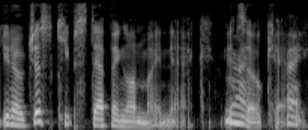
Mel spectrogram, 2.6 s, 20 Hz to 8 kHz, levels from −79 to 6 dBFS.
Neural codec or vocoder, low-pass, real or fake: codec, 16 kHz, 16 kbps, FreqCodec, larger model; 7.2 kHz; fake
